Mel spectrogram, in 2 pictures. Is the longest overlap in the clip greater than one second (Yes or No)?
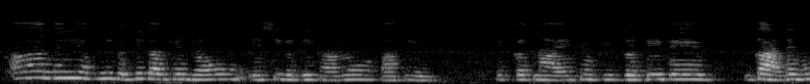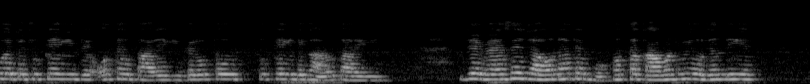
No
